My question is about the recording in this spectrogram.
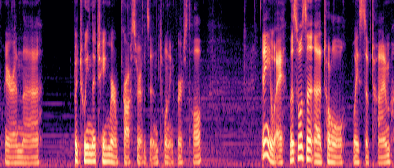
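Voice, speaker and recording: A man's voice: on the low side, creaky, a bit bright. A young man rambling through casual live-stream commentary while he plays, thinking aloud from a room at home on a desk microphone. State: hiccuping. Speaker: gaming streamer.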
